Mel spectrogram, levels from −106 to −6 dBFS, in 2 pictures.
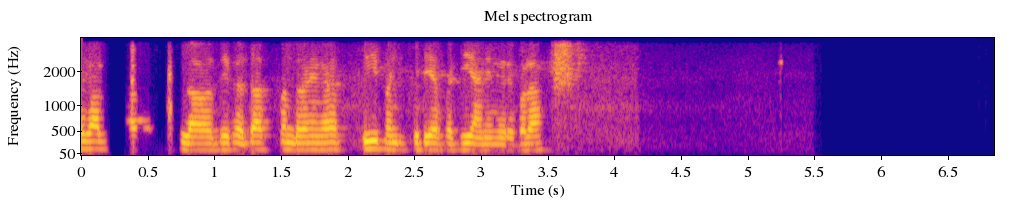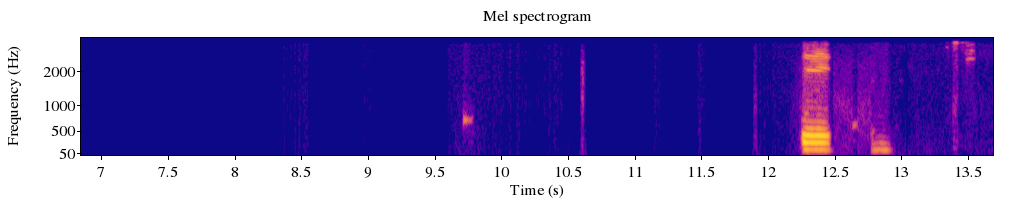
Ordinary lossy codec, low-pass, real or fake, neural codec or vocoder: none; 3.6 kHz; real; none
